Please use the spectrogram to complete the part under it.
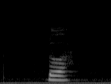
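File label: "luo", neutral tone, chinese pinyin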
